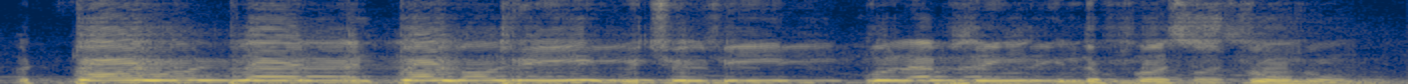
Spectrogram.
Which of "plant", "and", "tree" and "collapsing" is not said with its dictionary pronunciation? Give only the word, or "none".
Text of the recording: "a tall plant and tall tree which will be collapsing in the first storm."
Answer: plant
